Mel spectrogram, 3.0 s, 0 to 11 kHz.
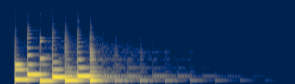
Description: Scifi 10.mp3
